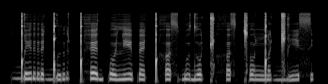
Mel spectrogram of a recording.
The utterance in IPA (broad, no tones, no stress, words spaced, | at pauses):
ɡ͡ǃerɛɡ͡ǃur ǃʰɛdpo lʲepɛ ǃʰʌsɓud oǁʰʌsǀoŋ͡ǃɯ ɡ͡ǁis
